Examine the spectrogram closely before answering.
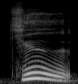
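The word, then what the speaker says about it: きゅう: 그리고 숫자 9는요. 규, 규. 여러분 큐라고 하면 안 되겠죠. 규 뒤에 장음까지 읽어주셔야 돼요.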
